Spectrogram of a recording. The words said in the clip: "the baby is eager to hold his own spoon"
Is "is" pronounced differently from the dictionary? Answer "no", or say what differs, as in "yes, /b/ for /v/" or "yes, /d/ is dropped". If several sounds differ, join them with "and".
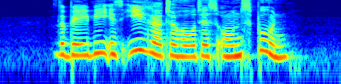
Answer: no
